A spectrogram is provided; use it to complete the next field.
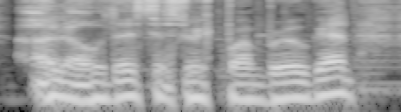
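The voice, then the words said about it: Imitates another person's voice. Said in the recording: “I'm going to pretend to be Rick.”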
